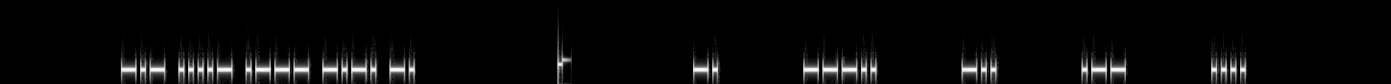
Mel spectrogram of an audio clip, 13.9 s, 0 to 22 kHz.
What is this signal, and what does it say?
Morse code, heard as a keyed tone, about 25 wpm, spaced as for 13 wpm, 700 Hz. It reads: K4JCN N8DWH
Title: USA Call Signs - 5 Characters - 6x Character Spacing - 25wpm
